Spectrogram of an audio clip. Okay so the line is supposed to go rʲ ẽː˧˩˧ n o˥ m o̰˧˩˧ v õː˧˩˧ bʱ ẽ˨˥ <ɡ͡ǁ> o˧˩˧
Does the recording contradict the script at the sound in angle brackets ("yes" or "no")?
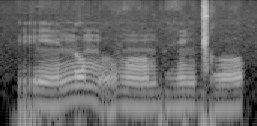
no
